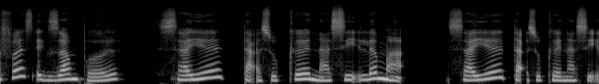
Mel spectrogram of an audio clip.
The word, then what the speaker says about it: nasi: The word nasi is colloquially pronounced with a K at the end of it.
